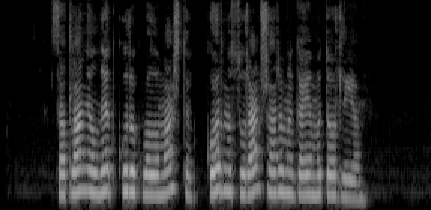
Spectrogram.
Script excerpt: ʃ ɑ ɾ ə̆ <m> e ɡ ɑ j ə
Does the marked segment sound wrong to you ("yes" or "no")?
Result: no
